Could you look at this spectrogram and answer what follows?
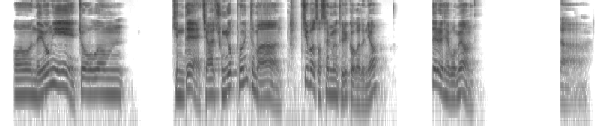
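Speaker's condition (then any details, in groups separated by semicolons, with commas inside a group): No condition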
